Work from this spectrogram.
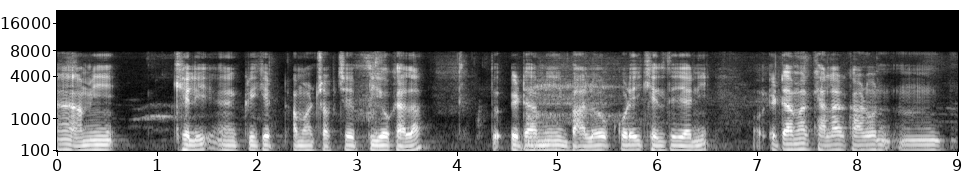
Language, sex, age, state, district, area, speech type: Bengali, male, 18-30, West Bengal, Howrah, urban, spontaneous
